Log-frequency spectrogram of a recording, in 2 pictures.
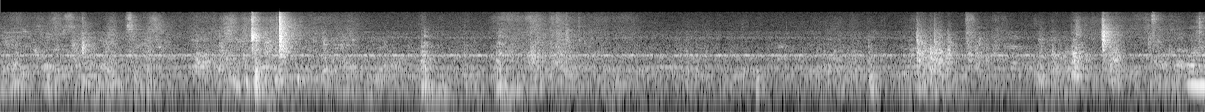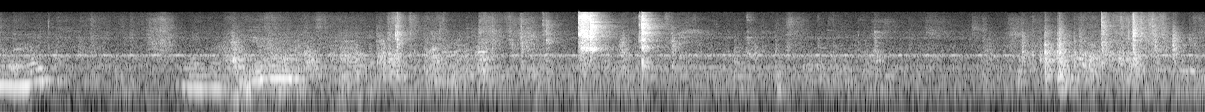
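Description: Papers rustle and shuffle on a table.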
